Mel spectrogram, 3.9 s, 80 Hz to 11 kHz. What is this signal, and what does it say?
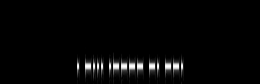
Morse code, heard as a keyed tone, about 40 wpm, 700 Hz. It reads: EB1NG
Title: DXCC-100 Call Signs - 5 Characters - 40wpm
